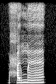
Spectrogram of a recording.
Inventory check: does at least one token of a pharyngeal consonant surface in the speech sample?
yes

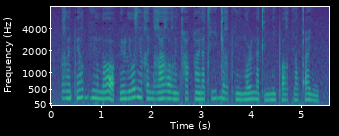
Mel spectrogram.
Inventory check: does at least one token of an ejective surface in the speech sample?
yes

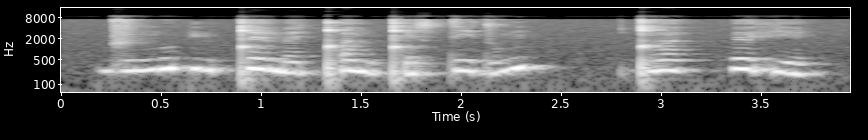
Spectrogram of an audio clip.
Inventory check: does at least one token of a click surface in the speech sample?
yes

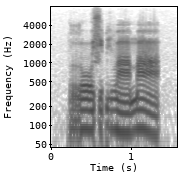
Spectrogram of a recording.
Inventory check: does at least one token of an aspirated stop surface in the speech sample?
no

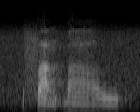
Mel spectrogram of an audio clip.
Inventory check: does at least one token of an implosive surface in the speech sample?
yes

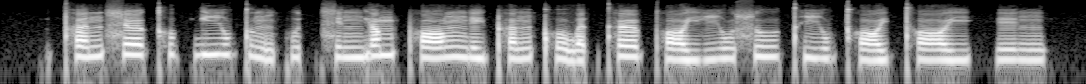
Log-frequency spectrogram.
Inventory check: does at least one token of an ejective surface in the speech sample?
no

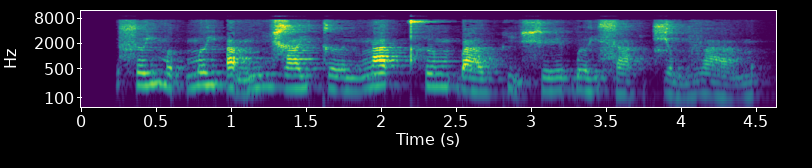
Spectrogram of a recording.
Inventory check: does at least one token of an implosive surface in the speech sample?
yes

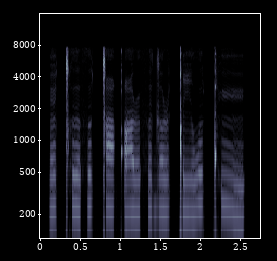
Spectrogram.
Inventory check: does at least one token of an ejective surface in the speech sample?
yes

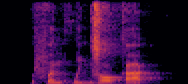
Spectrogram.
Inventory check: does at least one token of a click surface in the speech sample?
no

